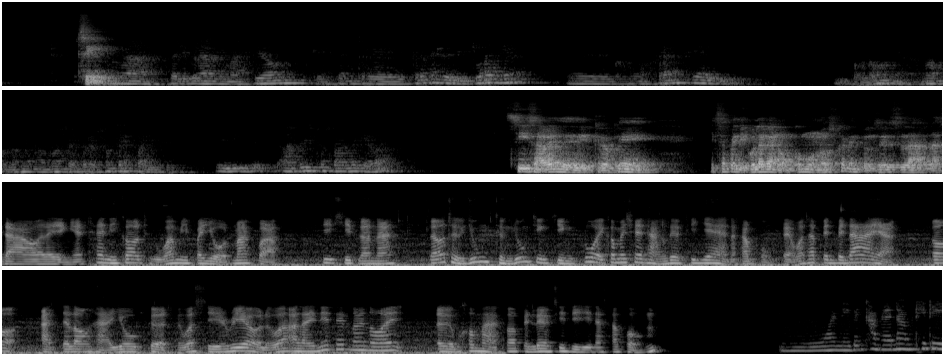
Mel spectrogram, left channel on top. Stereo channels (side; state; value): both; different; correlation 0.00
